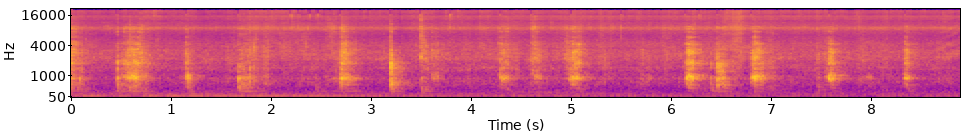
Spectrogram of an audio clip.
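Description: Egg curry masala with salt fries in a pan, with a dozen or so brisk scraping stirs over a soft, constant sizzle, close up.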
